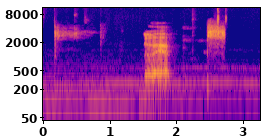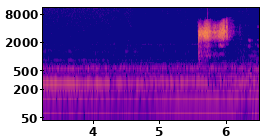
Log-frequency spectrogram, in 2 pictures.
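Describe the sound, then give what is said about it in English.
A voice imitates munching with a few short, wet mouth noises, one louder smacking burst and two lighter ones spaced apart, over a low steady hum. “and you hear munching sounds.”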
